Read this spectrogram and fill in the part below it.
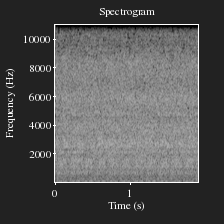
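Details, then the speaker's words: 2017 GMC Sierra 2500 HD 6.6L diesel with code P021A after replacing the number 7 injector connector: even, steady diesel clatter at idle with no skip; misfire counters read all zeros. "eight yeah it's working now get out of here and look at the misfire founders should be all zeros beautiful"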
